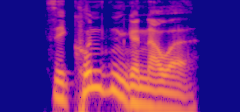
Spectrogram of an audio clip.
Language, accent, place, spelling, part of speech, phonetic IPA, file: German, Germany, Berlin, sekundengenaue, adjective, [zeˈkʊndn̩ɡəˌnaʊ̯ə], De-sekundengenaue.ogg
- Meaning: inflection of sekundengenau: 1. strong/mixed nominative/accusative feminine singular 2. strong nominative/accusative plural 3. weak nominative all-gender singular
